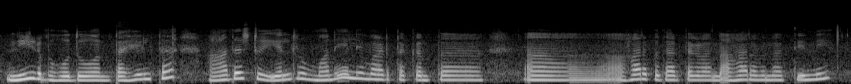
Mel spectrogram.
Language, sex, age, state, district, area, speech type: Kannada, female, 30-45, Karnataka, Kolar, urban, spontaneous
